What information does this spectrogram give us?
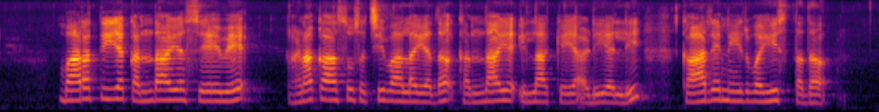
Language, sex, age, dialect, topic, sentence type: Kannada, female, 60-100, Central, banking, statement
